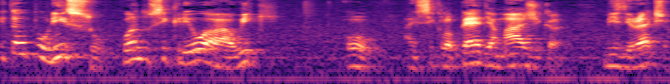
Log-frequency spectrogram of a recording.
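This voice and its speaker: Room echo can be heard. The voice swings very widely in pitch. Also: man. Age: 70s. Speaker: magic historian and collector. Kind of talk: TV talk show interview.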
